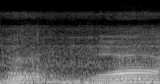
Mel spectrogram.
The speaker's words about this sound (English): And what I'm doing is sneaking up on a little audio for you guys about what the Mach 11 sounds like. I think I got this here. Let's see here. Oh yeah, this is the motor, the 2276 in the Mach 11.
